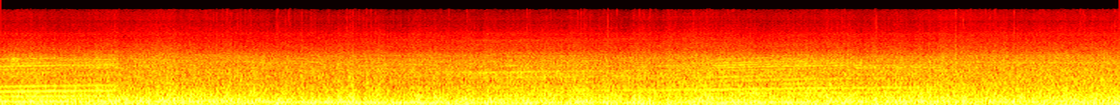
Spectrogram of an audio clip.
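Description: A motorcycle engine drones steadily at speed, shifting in pitch.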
